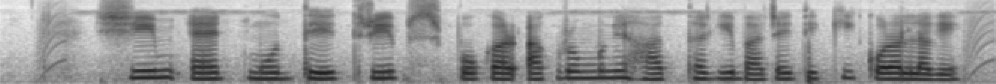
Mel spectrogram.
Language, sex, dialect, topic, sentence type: Bengali, female, Rajbangshi, agriculture, question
